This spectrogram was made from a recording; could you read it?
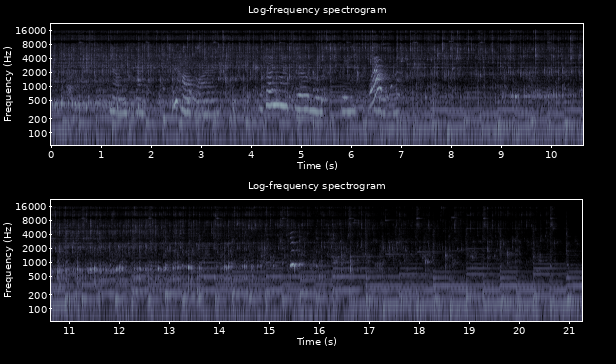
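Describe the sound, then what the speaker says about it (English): Water poured into a container for a kids' Orbeez science experiment with Alka-Seltzer, a continuous low splashing and trickling stream heard close and fairly quiet throughout, with a brief louder slosh partway through. "We got to pour the water."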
